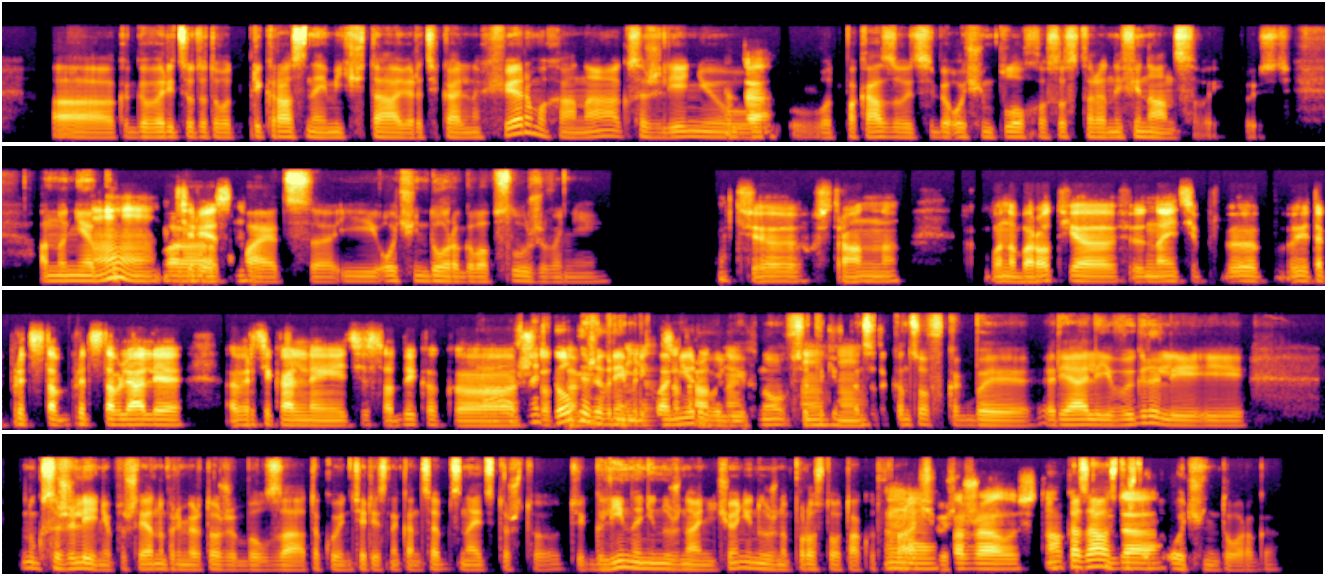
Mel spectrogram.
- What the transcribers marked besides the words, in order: none
- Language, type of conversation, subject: Russian, unstructured, Почему многие считают, что вегетарианство навязывается обществу?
